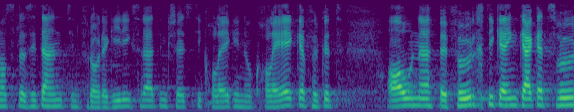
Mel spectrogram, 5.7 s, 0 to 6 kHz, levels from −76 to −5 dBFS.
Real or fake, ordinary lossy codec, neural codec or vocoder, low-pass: real; none; none; 5.4 kHz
